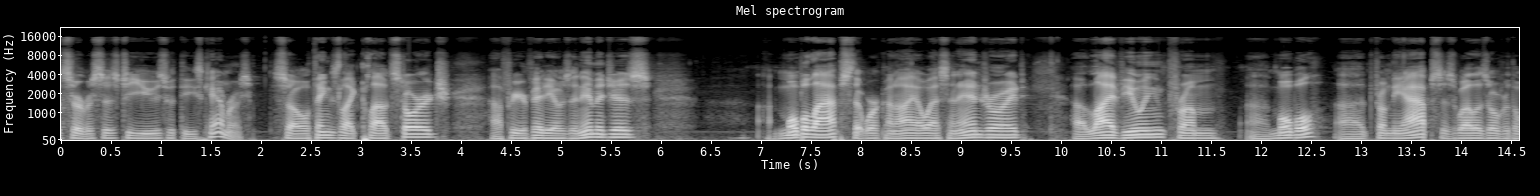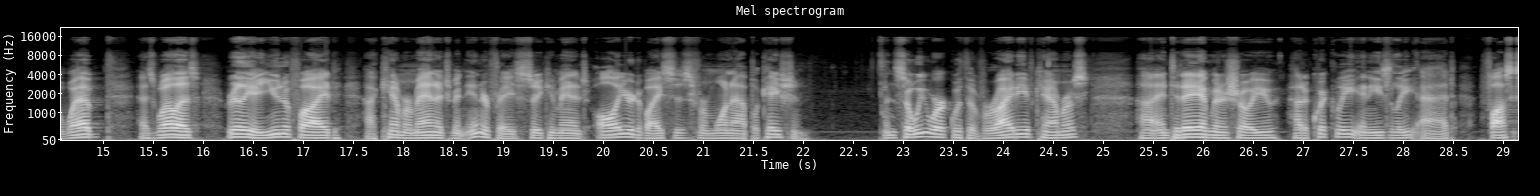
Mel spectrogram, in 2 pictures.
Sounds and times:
Speech: 0.0s - 6.0s, 7.0s - 22.2s, 22.8s - 29.1s.

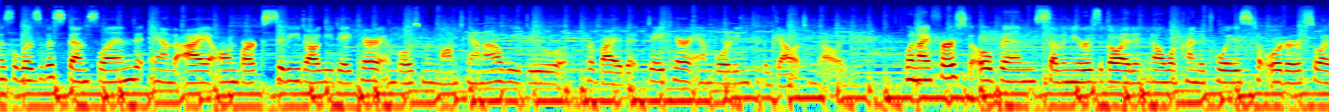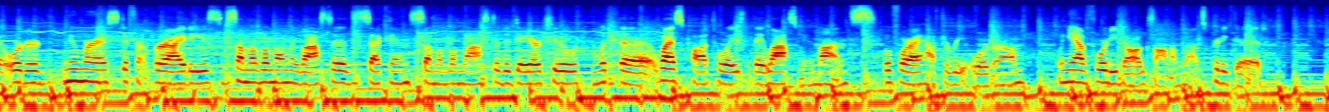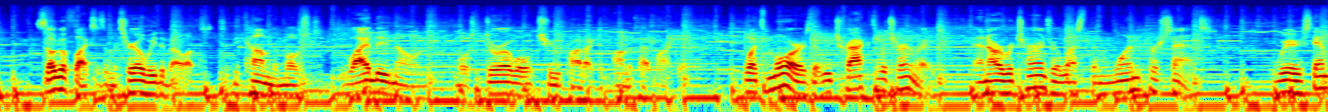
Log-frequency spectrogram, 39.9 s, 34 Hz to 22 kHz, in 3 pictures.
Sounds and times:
Speech: 0.0s - 8.5s, 16.0s - 25.9s, 27.0s - 33.4s, 34.0s - 38.7s, 39.4s - 39.8s
Music: 0.0s - 39.8s.

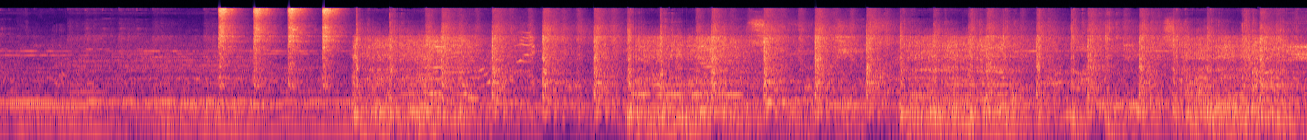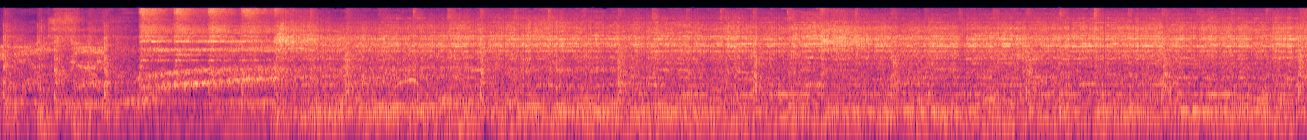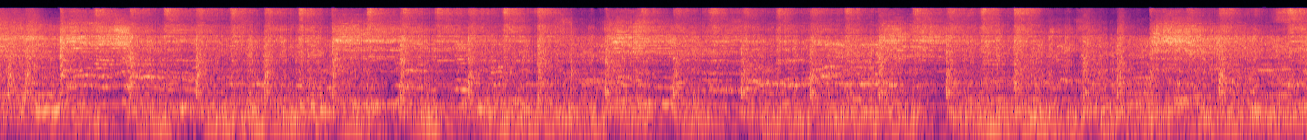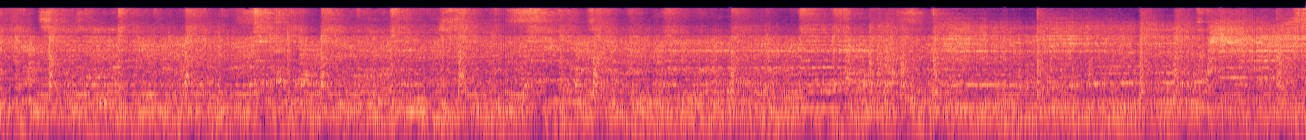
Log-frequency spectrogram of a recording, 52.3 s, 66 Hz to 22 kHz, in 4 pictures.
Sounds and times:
Music: 0.0s - 52.2s.

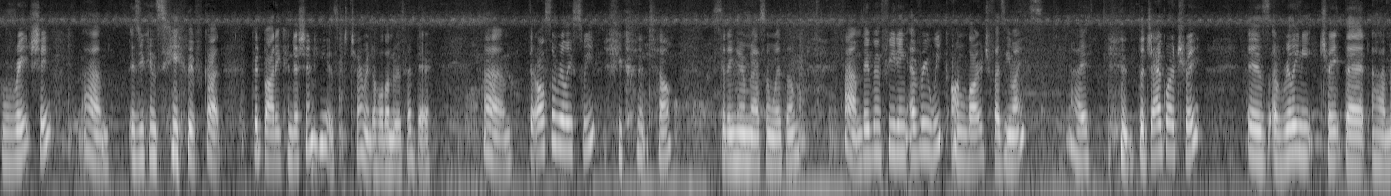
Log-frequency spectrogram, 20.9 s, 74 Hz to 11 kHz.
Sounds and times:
Speech: 0.0s - 6.5s, 7.2s - 18.0s, 18.7s - 20.8s.

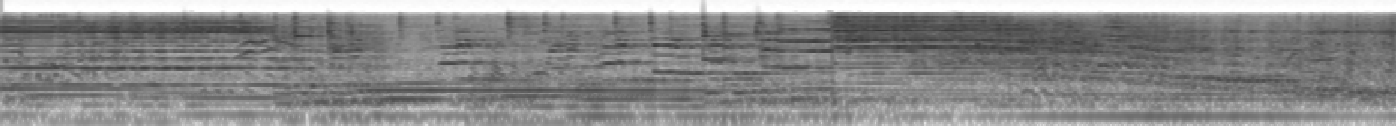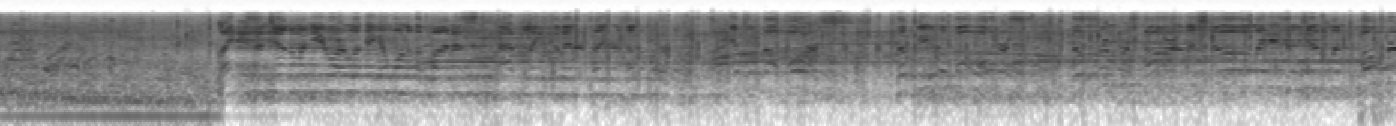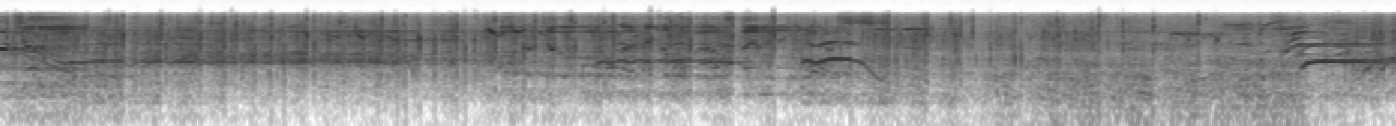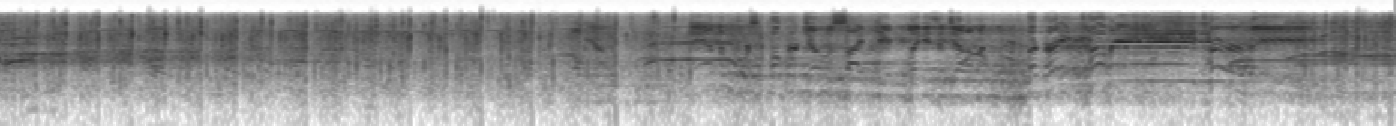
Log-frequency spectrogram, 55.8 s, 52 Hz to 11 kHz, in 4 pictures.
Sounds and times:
Speech: 16.1s - 28.8s, 32.9s - 36.5s, 47.6s - 48.0s, 48.8s - 55.0s.

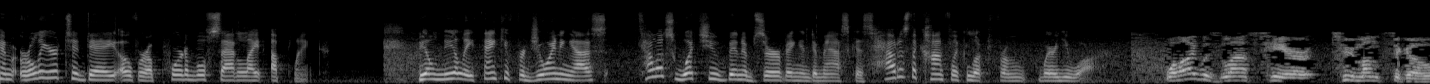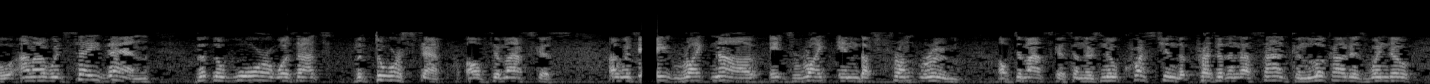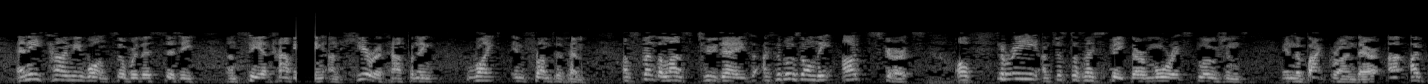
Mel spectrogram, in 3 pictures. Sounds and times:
Speech: 0.0s - 3.2s, 4.2s - 11.0s, 11.7s - 42.8s.

